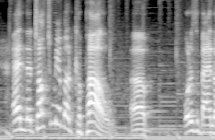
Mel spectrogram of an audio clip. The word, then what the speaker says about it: Kapow!: get across quickly so people are like Capo like they mispronounce it later kapow I'm like there's an exclamation mark at the end so like you know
